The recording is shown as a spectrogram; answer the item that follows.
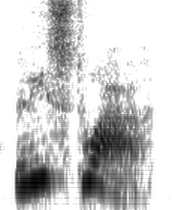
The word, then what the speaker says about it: l'histoire: L'histoire would be la histoire, but it's vowel, l'apostrophe histoire. And so notice how I'm pronouncing them as if they were two words,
